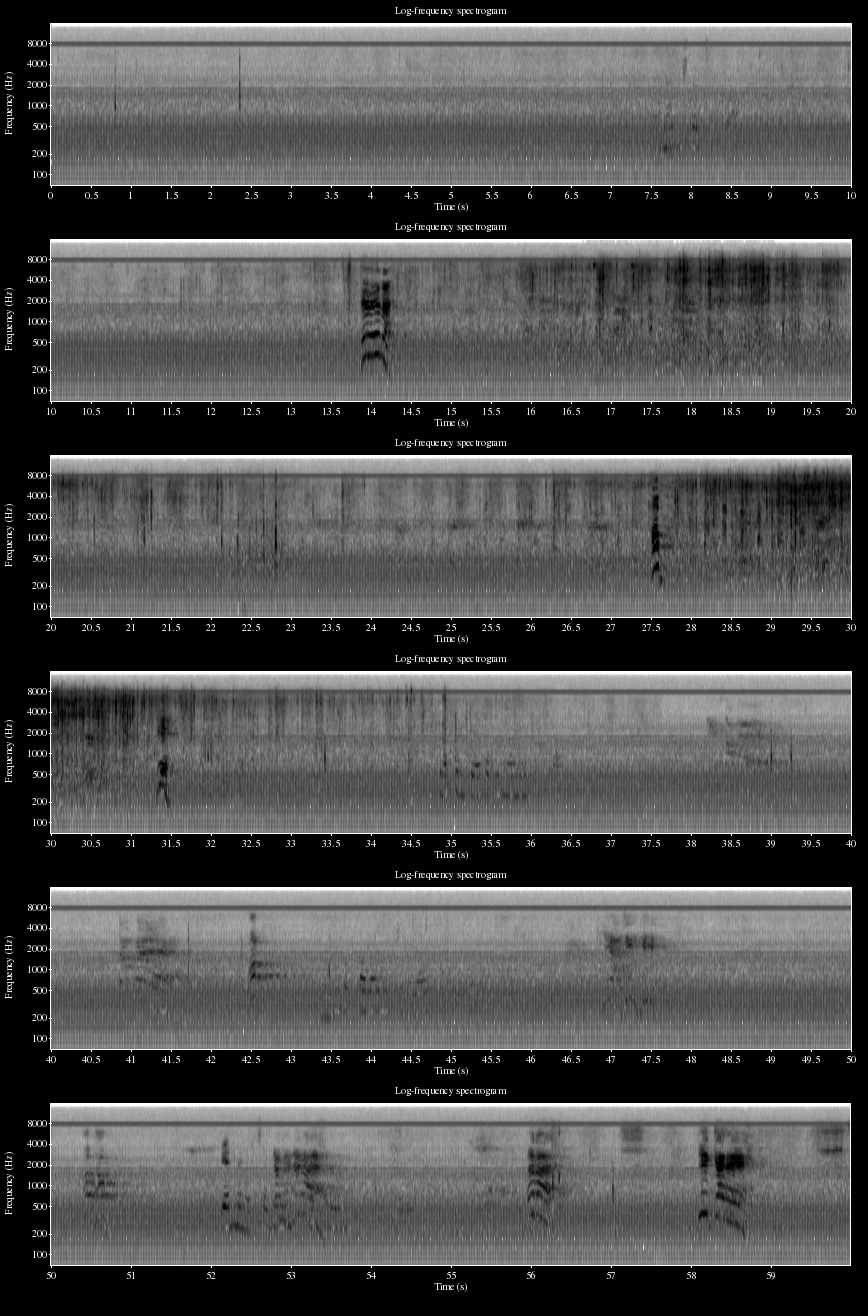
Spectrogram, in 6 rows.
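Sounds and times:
camcorder hum and whine: 0.0 - 59.9
hissing rustle: 7.7 - 37.8, 54.1 - 58.2, 58.8 - 59.9
person shouting: 27.5 - 27.9, 42.5 - 43.0, 50.4 - 51.0, 52.8 - 53.7, 55.5 - 56.6, 58.1 - 58.9.

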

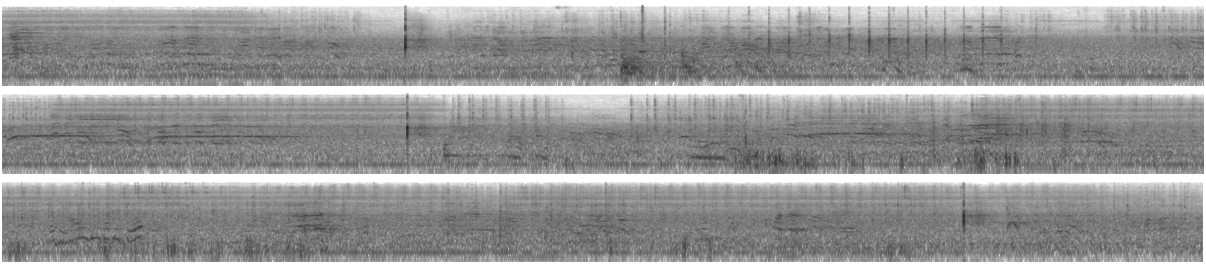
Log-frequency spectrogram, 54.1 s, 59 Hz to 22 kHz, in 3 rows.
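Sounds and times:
voices calling and talking: 0.0 - 54.0
sharp crack: 6.0 - 6.5, 50.4 - 50.9.

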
